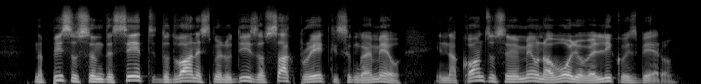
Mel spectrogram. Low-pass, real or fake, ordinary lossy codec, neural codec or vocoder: 19.8 kHz; fake; none; autoencoder, 48 kHz, 128 numbers a frame, DAC-VAE, trained on Japanese speech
